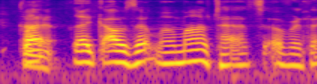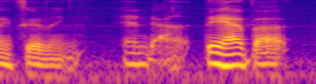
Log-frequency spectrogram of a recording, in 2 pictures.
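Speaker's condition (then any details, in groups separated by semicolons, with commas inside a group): Ataxia; rare, progressive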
